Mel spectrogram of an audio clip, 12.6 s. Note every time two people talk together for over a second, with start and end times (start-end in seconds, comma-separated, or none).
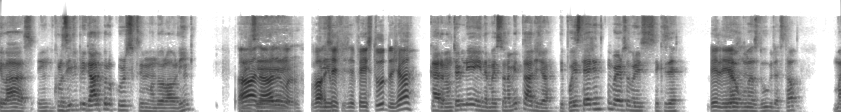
3.6-5.1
